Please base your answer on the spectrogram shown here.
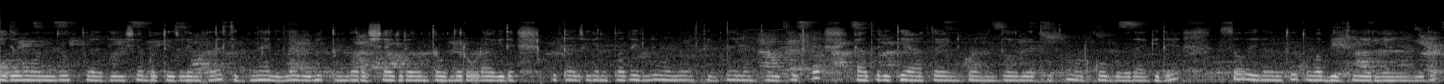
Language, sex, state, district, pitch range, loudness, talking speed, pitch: Kannada, female, Karnataka, Chamarajanagar, 190-200 Hz, -25 LUFS, 125 wpm, 195 Hz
